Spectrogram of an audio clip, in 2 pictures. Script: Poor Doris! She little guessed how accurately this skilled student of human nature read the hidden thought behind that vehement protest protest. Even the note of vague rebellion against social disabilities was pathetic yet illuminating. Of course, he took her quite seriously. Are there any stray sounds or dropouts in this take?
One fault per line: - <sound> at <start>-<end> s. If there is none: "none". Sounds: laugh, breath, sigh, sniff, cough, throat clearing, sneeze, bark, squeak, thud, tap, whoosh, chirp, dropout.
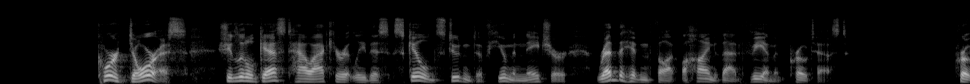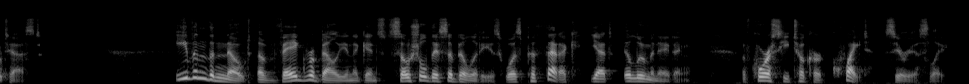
none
